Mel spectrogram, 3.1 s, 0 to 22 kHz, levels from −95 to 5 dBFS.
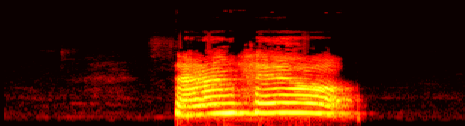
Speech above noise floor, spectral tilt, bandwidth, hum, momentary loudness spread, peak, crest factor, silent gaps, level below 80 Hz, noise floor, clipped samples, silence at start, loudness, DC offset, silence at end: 64 dB; -4.5 dB/octave; 7.6 kHz; none; 10 LU; -2 dBFS; 16 dB; none; -68 dBFS; -76 dBFS; under 0.1%; 1.15 s; -13 LUFS; under 0.1%; 0.75 s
